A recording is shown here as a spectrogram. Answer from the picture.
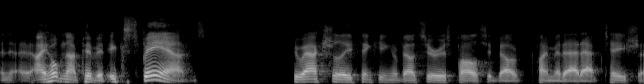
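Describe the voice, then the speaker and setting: Against a quiet background, a man with a normal speaking voice moves at a fairly slow pace with lively intonation. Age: 60s. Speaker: economist, visiting scholar. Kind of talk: Q&A after a lecture.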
